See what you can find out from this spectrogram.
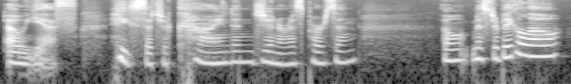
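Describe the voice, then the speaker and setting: A woman's voice: mid-range voice, lively intonation, unhurried, warm tone. Woman playing gushing, lovestruck spinster shop clerk. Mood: dreamy, admiring. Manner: gushing, flirtatious, sometimes breathy. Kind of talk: old-time radio sitcom acting.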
